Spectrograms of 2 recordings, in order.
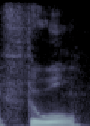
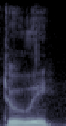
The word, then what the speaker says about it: Thule: And it was a Thule, although most people say Thule, it's technically pronounced Thule.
